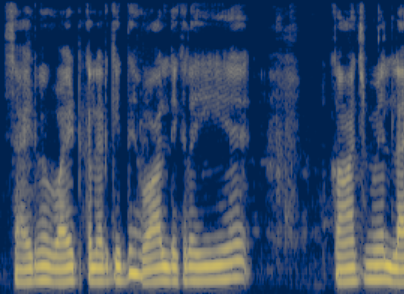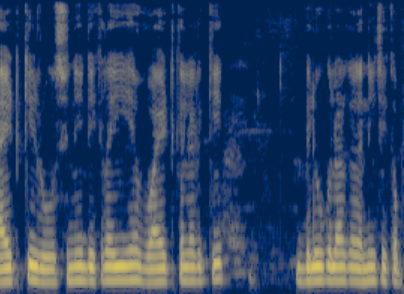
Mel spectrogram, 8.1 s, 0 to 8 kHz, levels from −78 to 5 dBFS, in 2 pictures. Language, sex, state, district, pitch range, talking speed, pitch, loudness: Hindi, male, Bihar, East Champaran, 135-145 Hz, 185 wpm, 140 Hz, -15 LUFS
